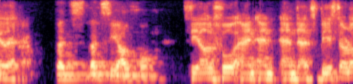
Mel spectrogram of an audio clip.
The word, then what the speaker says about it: Cialfo: That's CIALFO.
